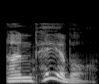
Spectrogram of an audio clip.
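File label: "unpayable", British English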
